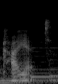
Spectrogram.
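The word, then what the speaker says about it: Ankhayat: uh but it's spelled a n k h a y a t on cayet gotcha uh and that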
